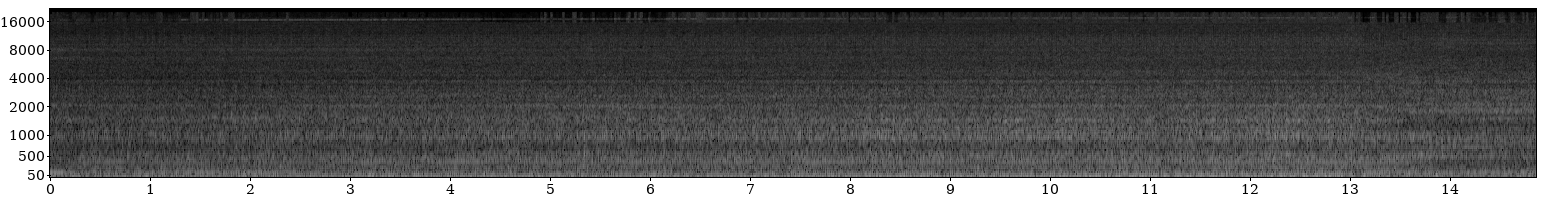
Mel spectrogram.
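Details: 1998 Volvo S70 that would not start after P0116/P0117 codes and flooding; after replacing the coolant temperature sensor and thermostat, cleaning and oiling the cylinders, it fired on the third crank and now holds a steady, even idle with no stumbling.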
